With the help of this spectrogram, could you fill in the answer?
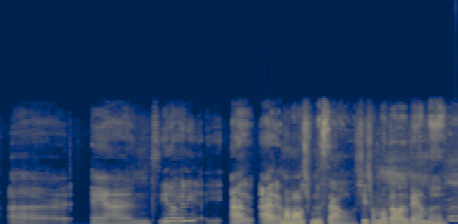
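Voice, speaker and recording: Lively intonation runs through an ordinary speaking voice at a moderate pace. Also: woman, fairly low pitch for a woman. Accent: American. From Washington DC (Shaw neighborhood). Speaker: community activist and youth mentor. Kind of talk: casual interview conversation.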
